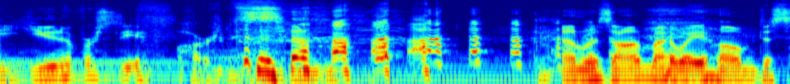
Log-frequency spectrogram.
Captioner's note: everyone laughs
